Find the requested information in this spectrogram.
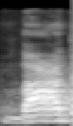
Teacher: عین کو ظاہر کر کے حلق سے ادا کریں گے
